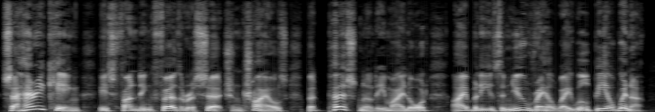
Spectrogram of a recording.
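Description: A glib young rogue delivers a formal report with smooth confidence, as a man puts him on. His pitch rises and falls widely, recorded dry and close. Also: very animated, a little fast, fairly bright tone, dry recording. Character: smooth-talking young male conman, formal.

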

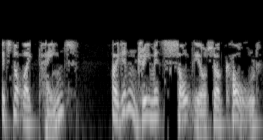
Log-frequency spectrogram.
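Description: A man's voice: a little high, sing-song, moderate pace, husky, dry recording, pitched above the performer's own voice, heavily acted. A man voicing a young, determined girl who is a witch, speaking earnestly and firmly. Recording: tinny phone-like dry recording.

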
